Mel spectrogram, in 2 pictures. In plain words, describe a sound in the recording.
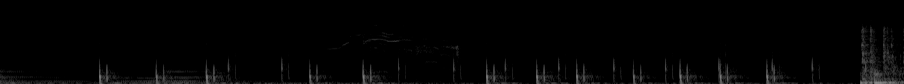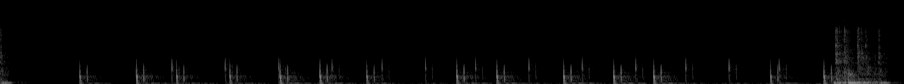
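Slow footsteps thud steadily on a hard floor.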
